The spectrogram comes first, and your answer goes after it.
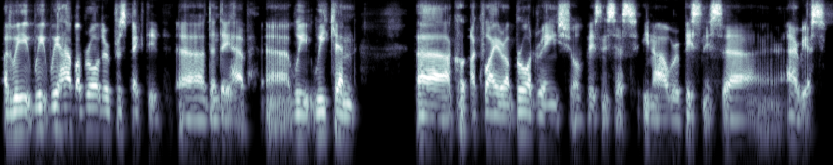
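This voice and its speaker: A man giving a company investor presentation in a halting way, pausing often with fillers. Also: low voice, fairly even intonation, creaky, bright, forceful tone, dry recording. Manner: halting, hesitant delivery with frequent fillers. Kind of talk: investor earnings presentation, semi-scripted.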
